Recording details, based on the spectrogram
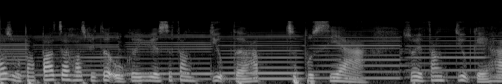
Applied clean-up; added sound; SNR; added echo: none; Bowed string instrument; 8 dB; none.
